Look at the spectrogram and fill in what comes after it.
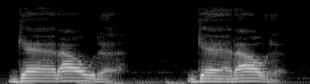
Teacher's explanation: And then of is reduced to a schwa sound, So putting it all together, we have get outa, get outa.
